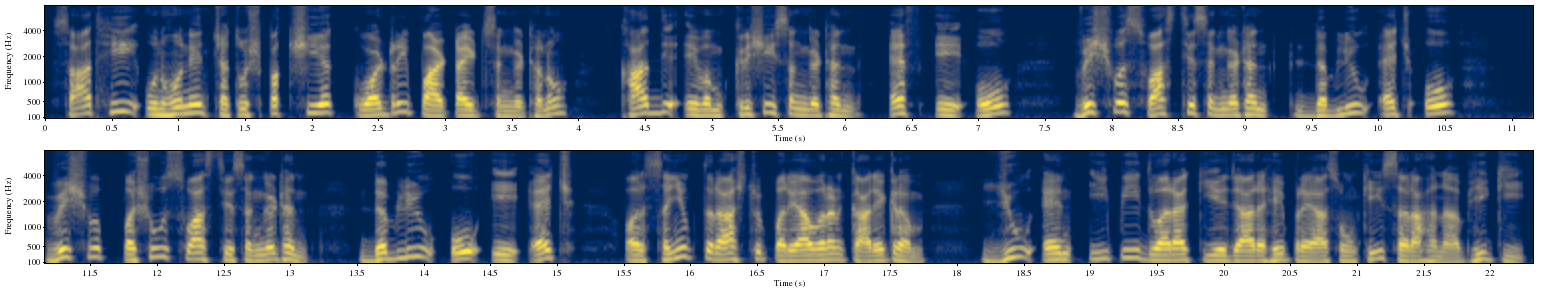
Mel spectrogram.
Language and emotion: Hindi, neutral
